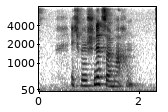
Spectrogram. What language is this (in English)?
German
